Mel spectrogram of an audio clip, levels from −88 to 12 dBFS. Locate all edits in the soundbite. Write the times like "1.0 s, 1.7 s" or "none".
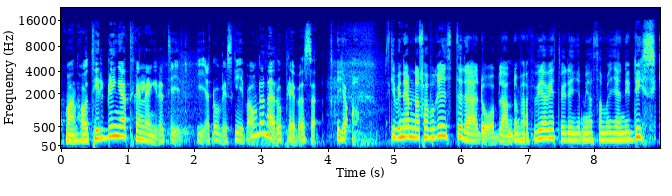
1.1 s, 2.3 s, 5.4 s, 7.5 s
